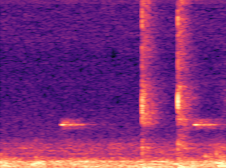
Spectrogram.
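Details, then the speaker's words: Percussion on an adult male patient during a nursing physical examination, after tympany over the stomach: short flat taps giving a dull note; dull percussion note. "Timpani. Pekak."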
